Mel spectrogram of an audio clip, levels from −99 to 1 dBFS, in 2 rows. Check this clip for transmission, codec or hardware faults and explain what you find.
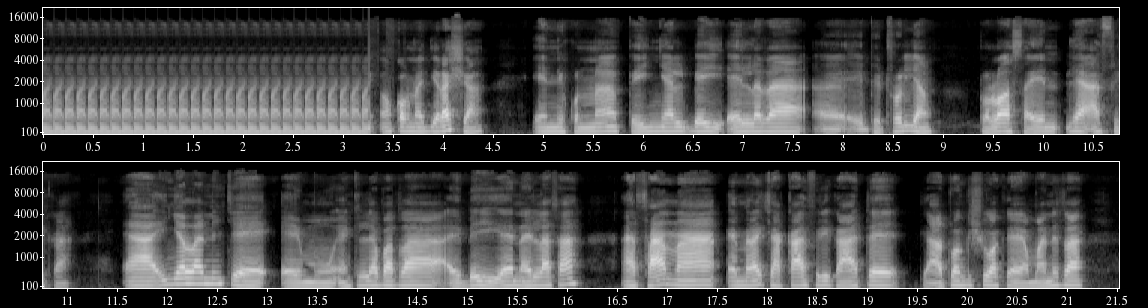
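Two faults are present: a repeating loop at the very start, and cumulative codec damage across the whole recording.

Broken-record loop, 0.0 to 3.26 s: the clip opens mid-loop, with a fragment of about 114 ms repeating exactly, back to back, roughly 27 times before normal playback resumes. The likely cause is a stalled player, encoder or stream that kept resending its last buffered fragment. The result is a rapid, mechanical stutter, and whatever audio belonged in those three seconds is missing.

Generation loss, throughout: the speech has a swirly, hollow, smeared quality, with consonant onsets blurred and nothing above 17.4 kHz. The character points to MP2 at around 128 kbit/s, decoded and re-encoded about four times. Each pass requantises on a shifted frame grid, so noise and spectral gaps accumulate beyond what a single encode at that bitrate would leave.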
